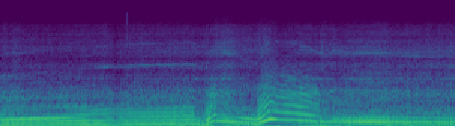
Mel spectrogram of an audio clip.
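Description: Honda CBR sportbike engine pulling steadily at low revs, given two quick blips of the throttle, each a sharp rise and fall in pitch, about three seconds in. It then settles back to a steady, slowly falling tone.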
